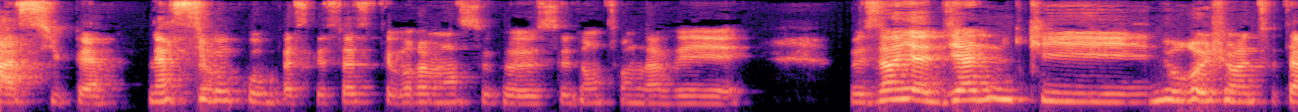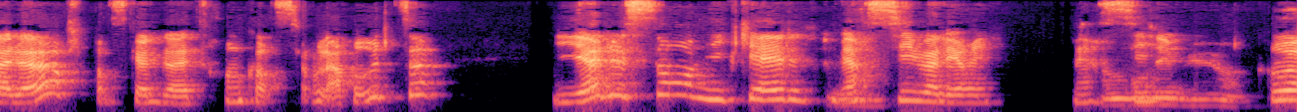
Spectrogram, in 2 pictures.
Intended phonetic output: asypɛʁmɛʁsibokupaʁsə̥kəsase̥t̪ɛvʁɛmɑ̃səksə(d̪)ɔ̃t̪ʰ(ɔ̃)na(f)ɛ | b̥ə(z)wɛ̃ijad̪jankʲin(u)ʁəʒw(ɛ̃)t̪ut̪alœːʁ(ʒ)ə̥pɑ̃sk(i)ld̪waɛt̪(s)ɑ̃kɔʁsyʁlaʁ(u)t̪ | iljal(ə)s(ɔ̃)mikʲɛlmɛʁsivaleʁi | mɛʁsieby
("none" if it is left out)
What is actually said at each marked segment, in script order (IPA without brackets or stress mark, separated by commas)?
d̪, ɔ̃, v, z, u, ɛ̃, ʒ, ɛ, χ, u, ə, ɔ̃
